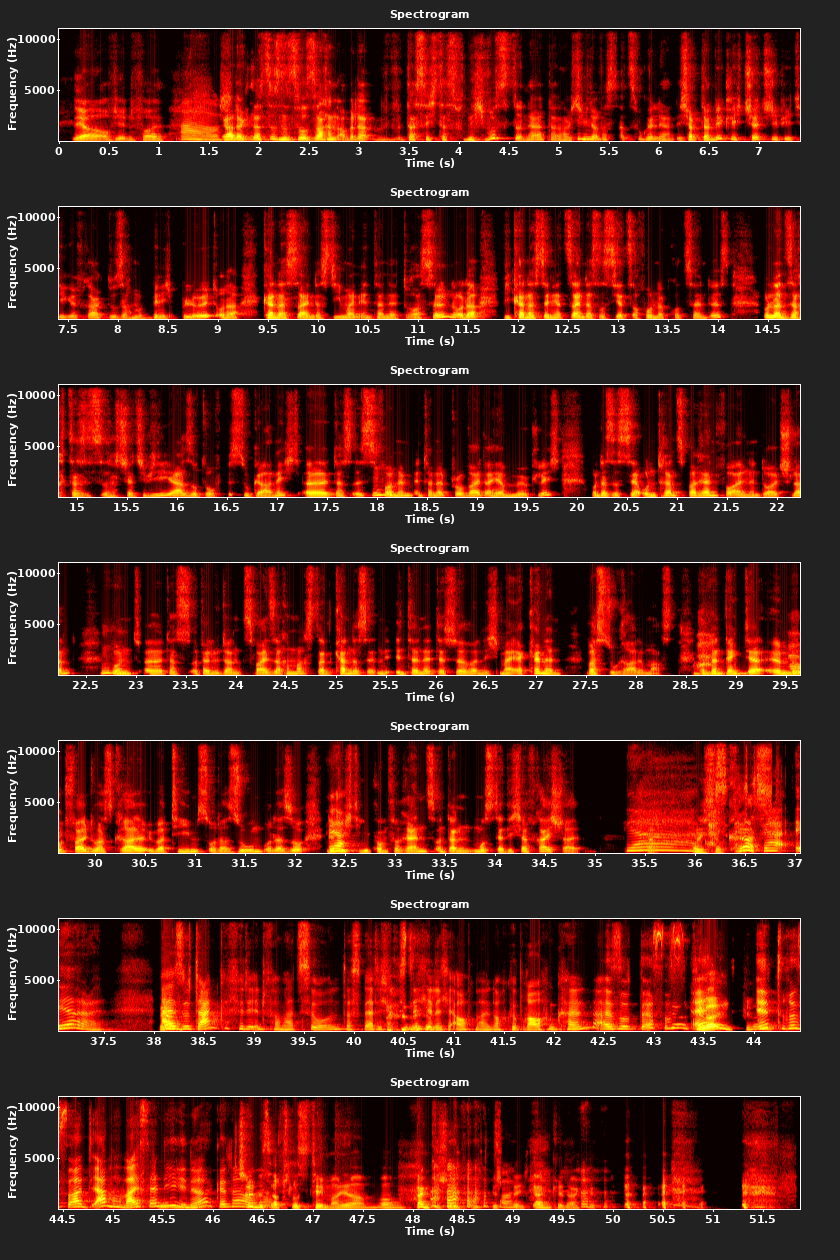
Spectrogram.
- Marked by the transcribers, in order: drawn out: "Ja"; chuckle; other background noise; chuckle
- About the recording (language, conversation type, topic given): German, unstructured, Was lernst du durch deine Hobbys über dich selbst?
